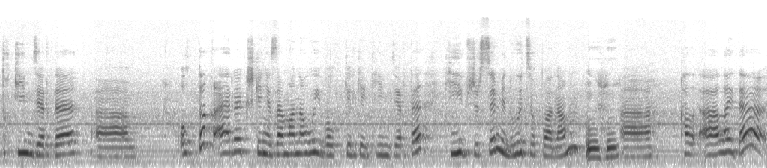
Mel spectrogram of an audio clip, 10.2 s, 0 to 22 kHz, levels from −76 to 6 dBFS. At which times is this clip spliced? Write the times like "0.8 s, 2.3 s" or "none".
none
